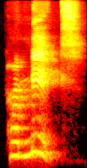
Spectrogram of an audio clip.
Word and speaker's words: permit: So I'm going to add the extra letter permit. Permit the mit.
